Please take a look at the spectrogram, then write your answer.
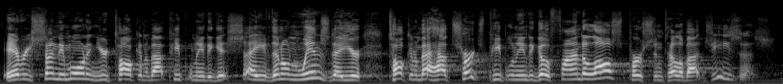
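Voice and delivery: high-pitched, insistent retold complaint; acted complaint. Couple objects to preacher's soul-winning emphasis, high-pitched complaint. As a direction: imitate a church couple's escalating grievance.

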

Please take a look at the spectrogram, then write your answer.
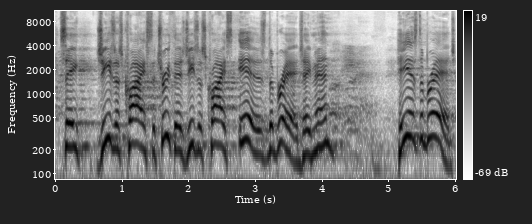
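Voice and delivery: rising, fervent preacher's cadence; preaching. Acted. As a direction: preach it up high with fervor. Raised preaching about Jesus the bridge.

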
